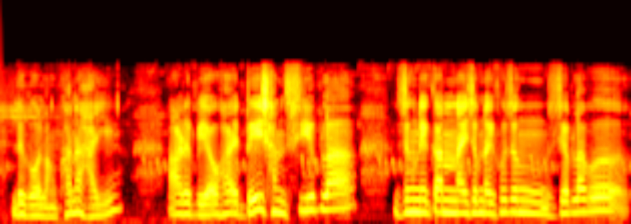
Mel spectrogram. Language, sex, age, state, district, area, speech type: Bodo, male, 45-60, Assam, Udalguri, rural, spontaneous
